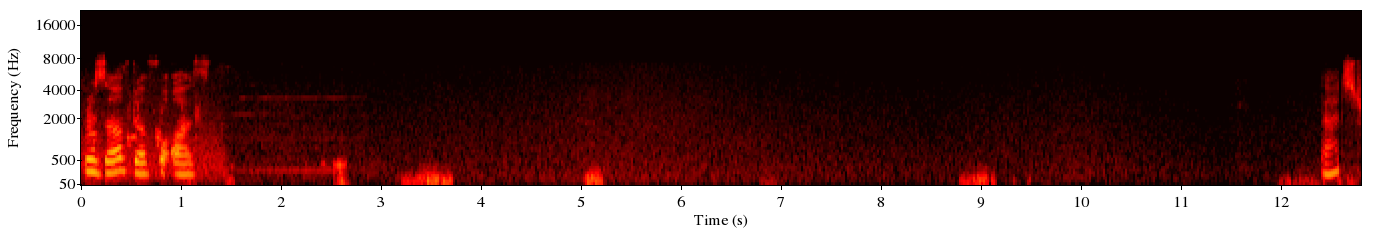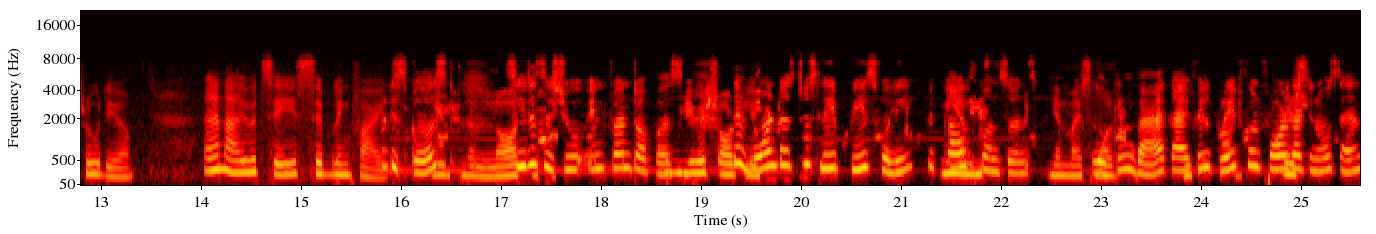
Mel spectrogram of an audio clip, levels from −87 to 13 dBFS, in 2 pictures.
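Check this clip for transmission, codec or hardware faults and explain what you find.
Two faults can be heard, both tied to echo control on a speakerphone call: repeated echo leaks and suppression of the near talker during double talk.

Echo leak, at 0.00–1.48 s, 16.03–17.56 s, 18.77–19.78 s, 21.02–23.24 s and 24.41–25.04 s. The far side's loudspeaker sound was picked up by its microphone and likely not fully cancelled, so it came back down the line. A delayed copy of the speech trails it by about 0.21 s, sitting roughly 20 dB below in most spots, about 15 dB below at 21.02 s, and nearly as loud as the speech at 16.03 s.

Speech suppressed in double talk, from 16.01 s to the end. With both sides talking, the echo canceller likely could not tell the local talker from returning echo and turned everything down together. The speech dips, thins and drops out in pieces, falling by as much as about 35 dB at its deepest, all while the echo bursts above keep leaking through. 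The whole band stops near 8 kHz, consistent with the call path's wideband setting.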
